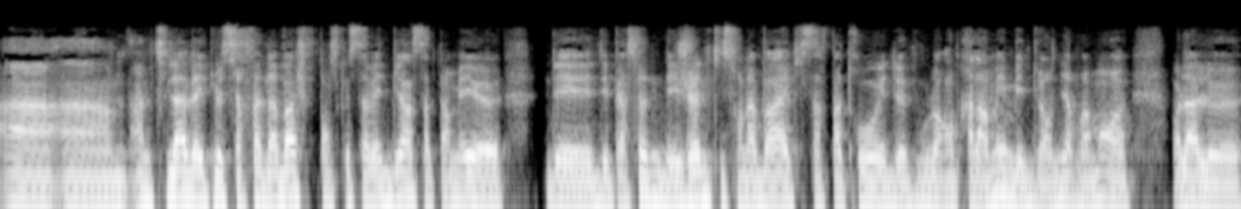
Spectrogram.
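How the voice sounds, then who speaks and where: There is a somewhat breathy edge to a man's voice. He talks very fast. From Germany, French military family. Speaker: military career coach. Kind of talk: live interview. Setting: online livestream.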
